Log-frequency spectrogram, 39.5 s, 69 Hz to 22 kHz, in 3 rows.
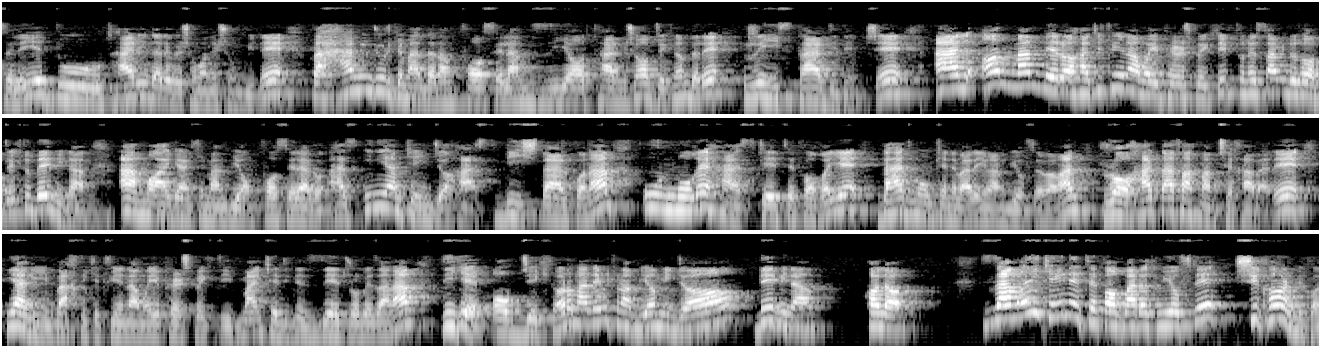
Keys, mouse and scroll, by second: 2.9 click, 9.1 alt+w, 9.7 alt+w, 10.3 typing, 11.6 click, 11.7 z, 13.6-14.8 drag, 18.7 KP_0, 21.4 click, 24.5 KP_0, 25.5 click, 26.6 p, 27.6 z, 36.6-37.5 scroll up 1, 38.1-38.8 scroll down 1, 38.8-39.5 scroll up 1.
